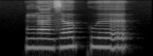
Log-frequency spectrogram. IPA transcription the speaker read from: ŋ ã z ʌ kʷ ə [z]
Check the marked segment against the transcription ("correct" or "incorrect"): incorrect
